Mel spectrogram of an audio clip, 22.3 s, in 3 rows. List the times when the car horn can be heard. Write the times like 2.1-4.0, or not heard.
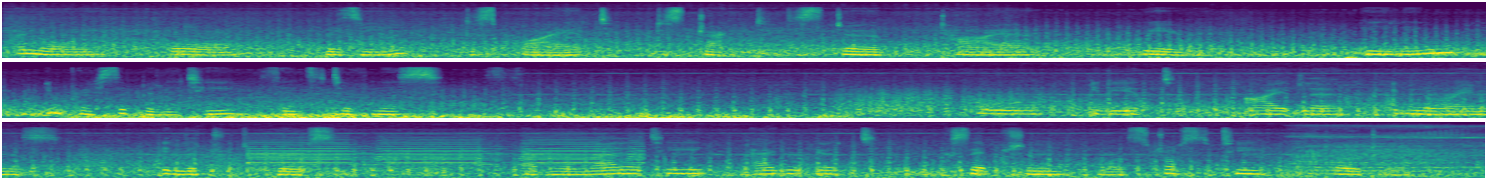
16.1-18.1.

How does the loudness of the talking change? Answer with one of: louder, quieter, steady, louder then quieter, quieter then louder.
steady.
